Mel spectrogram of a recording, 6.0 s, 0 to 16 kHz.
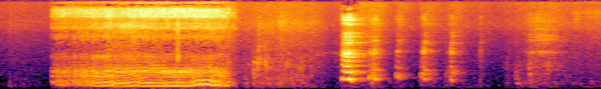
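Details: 13-year-old rescued Shih-Tzu/Pug mix dog, snoring as loud as most humans while asleep with eyes slightly open: one long, loud, rattling two-second snore, then softer snuffling breaths; snoring.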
